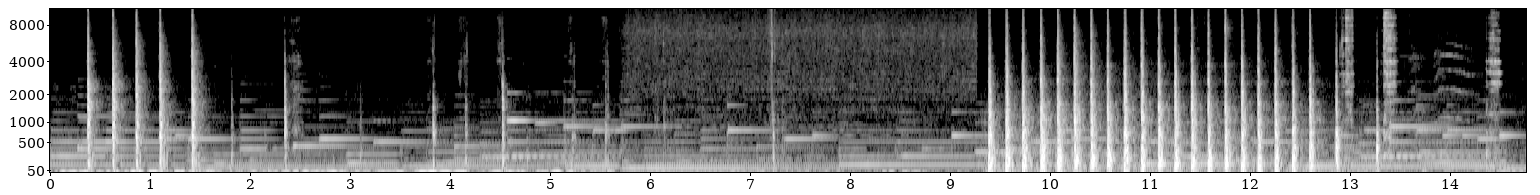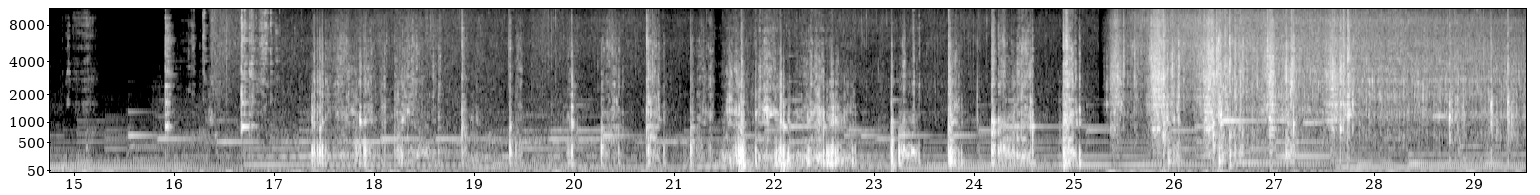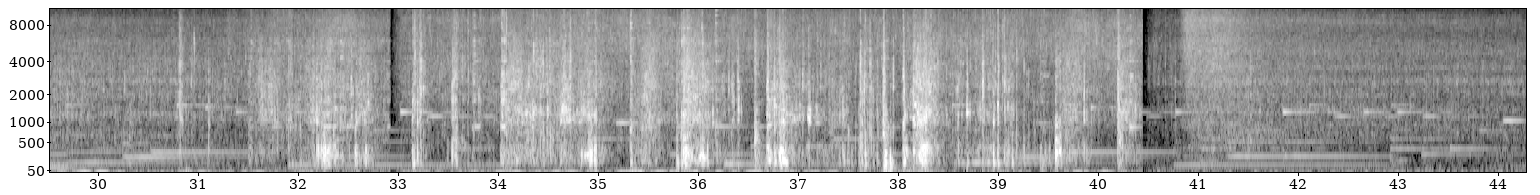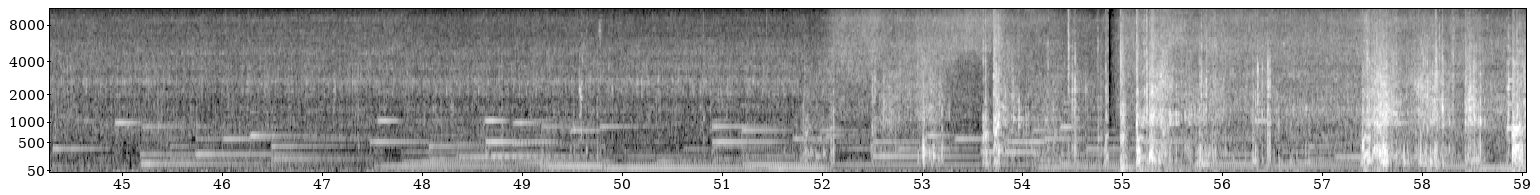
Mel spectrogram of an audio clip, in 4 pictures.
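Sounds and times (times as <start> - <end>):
background music: 0.0 - 59.0
food sizzling in a pan: 5.5 - 9.3, 16.0 - 59.0
spatula scraping in a pan: 12.9 - 13.5, 14.4 - 15.3, 16.0 - 28.0, 30.8 - 41.1, 51.8 - 59.0.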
